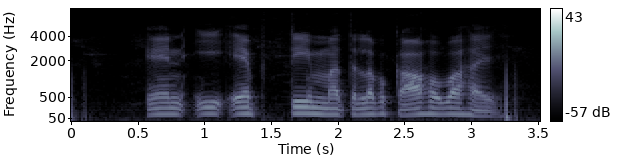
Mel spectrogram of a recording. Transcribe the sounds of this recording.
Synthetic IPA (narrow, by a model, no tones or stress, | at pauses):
eːniːʔeːpʰʈiːmːət̪ləbkaːɦoːʋaɦɛe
